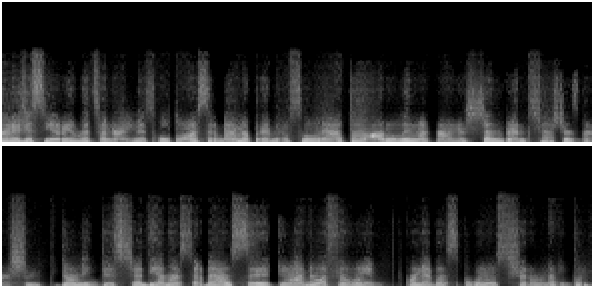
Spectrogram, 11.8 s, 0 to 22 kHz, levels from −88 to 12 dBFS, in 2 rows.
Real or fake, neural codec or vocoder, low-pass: fake; codec, 44.1 kHz, 0.9 kbps, DAC; 14.4 kHz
